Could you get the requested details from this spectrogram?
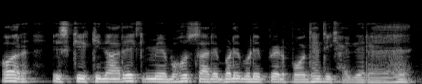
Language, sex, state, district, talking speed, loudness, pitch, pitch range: Hindi, male, Jharkhand, Palamu, 200 wpm, -16 LUFS, 125 Hz, 115-130 Hz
